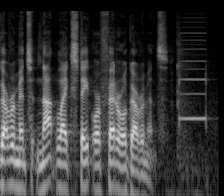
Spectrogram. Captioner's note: buzzer beeps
